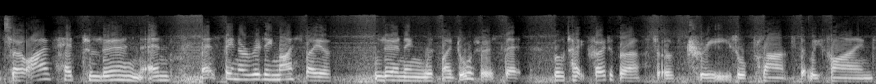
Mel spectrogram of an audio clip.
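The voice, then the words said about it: Slight New Zealand accent. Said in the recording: “obviously you can hear a bit of an accent. I'm from New Zealand”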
